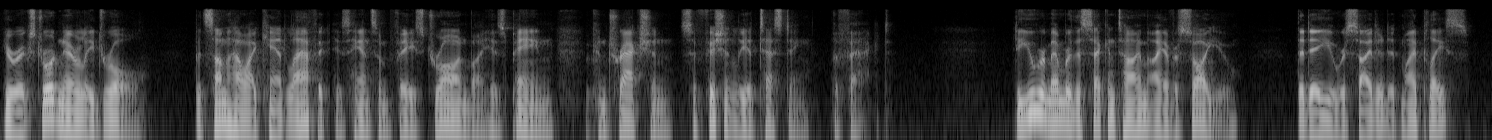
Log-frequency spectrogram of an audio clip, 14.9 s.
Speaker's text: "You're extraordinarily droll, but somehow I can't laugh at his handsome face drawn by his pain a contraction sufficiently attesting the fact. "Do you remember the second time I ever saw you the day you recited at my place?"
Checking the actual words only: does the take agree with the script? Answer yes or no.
yes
